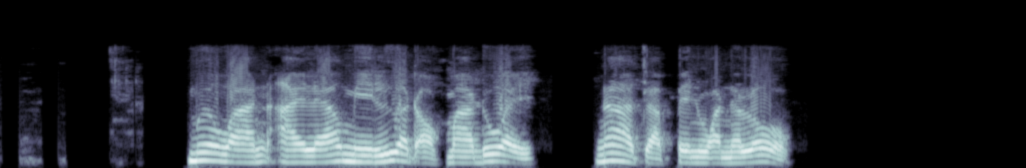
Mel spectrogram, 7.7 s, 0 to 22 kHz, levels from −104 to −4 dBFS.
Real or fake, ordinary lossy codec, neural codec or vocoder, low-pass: real; none; none; 7.2 kHz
